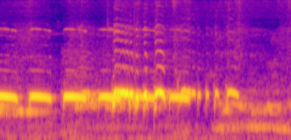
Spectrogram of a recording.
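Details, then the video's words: Female zebra dove, a local perkutut, calling to a male, used as a lure to draw replies; a short run of soft, rapid cooing notes at one steady pitch, ending in a lower, fading coo. "Suara Perkutut Betina Memanggil Jantan - Pancingan Gacor || The female turtle dove calls the male"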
